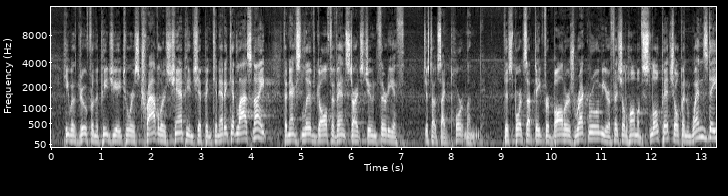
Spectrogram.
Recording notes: Coming to you live from Calgary, Alberta at the Grey Eagle Resort and Casino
